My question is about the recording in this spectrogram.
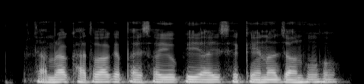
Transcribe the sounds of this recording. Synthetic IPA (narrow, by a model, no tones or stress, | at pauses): ɦə̰mɾakʰaːt̪ʋakepɛːsajuːpiaːisekeːnad͡ʒaːnɦũɦoː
